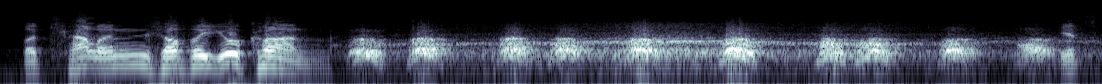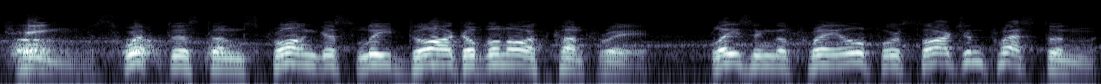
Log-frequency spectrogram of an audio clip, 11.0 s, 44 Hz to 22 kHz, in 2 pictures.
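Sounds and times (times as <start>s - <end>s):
dog barking rapidly: 1.7s - 5.4s.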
